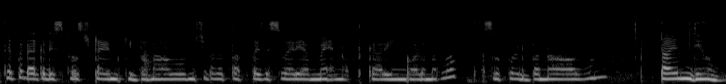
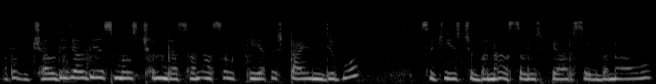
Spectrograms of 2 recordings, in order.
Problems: constant background noise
